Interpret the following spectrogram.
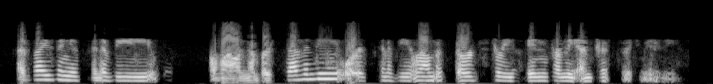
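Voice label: Sheriff East County, scanner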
